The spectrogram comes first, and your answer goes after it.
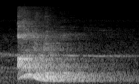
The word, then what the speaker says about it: honorable: Honorable. So the silent letter here is the mute H in the initial position.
